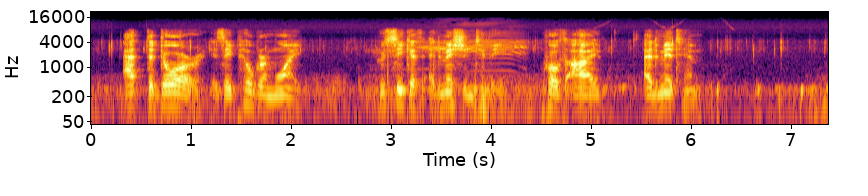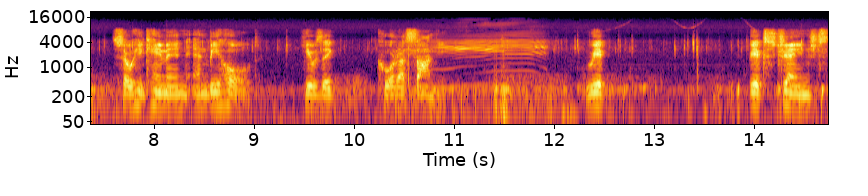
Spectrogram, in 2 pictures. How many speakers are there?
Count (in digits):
1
